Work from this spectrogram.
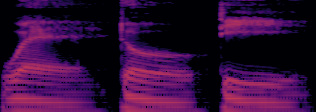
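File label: "wetoti", concatenated syllables; Affixing experiment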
